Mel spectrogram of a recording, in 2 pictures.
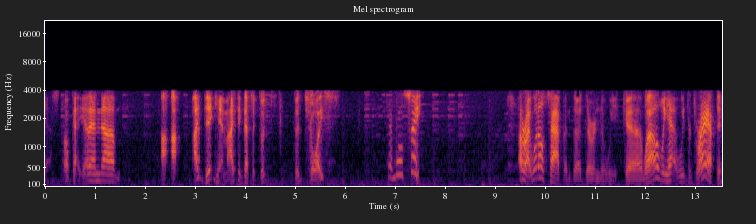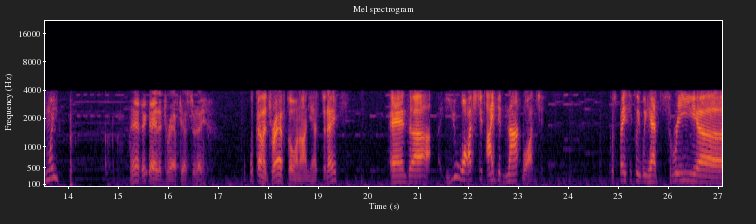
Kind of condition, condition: link, phone line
